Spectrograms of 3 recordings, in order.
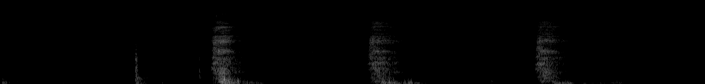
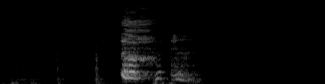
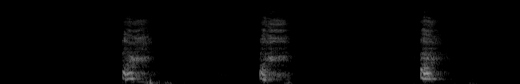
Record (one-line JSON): {"exhalation_length": "7.1 s", "exhalation_amplitude": 1388, "exhalation_signal_mean_std_ratio": 0.33, "cough_length": "3.3 s", "cough_amplitude": 3107, "cough_signal_mean_std_ratio": 0.29, "three_cough_length": "5.2 s", "three_cough_amplitude": 3224, "three_cough_signal_mean_std_ratio": 0.29, "survey_phase": "beta (2021-08-13 to 2022-03-07)", "age": "65+", "gender": "Female", "wearing_mask": "No", "symptom_none": true, "smoker_status": "Ex-smoker", "respiratory_condition_asthma": false, "respiratory_condition_other": false, "recruitment_source": "REACT", "submission_delay": "1 day", "covid_test_result": "Negative", "covid_test_method": "RT-qPCR", "influenza_a_test_result": "Unknown/Void", "influenza_b_test_result": "Unknown/Void"}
